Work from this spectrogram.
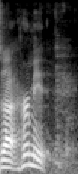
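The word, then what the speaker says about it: Hermès: That's a good example, because Hermes, I guess is how you pronounce it, right? Hermes, Hermes, whatever the hell. Potato, what the hell. It's Hermes.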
